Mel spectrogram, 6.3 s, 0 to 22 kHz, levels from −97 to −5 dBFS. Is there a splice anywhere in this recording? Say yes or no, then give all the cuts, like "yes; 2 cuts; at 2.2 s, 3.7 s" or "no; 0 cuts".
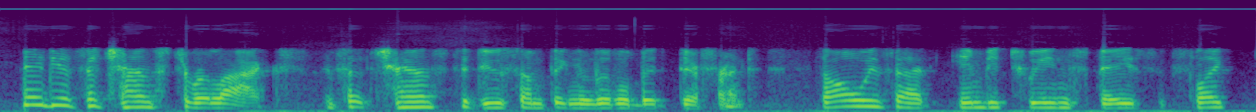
yes; 1 cut; at 4.0 s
